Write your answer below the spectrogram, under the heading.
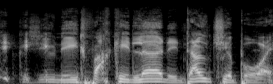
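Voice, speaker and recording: Putting on a gruff character voice in a Cockney accent, a man talks at a moderate pace and medium pitch with ordinary pitch variation. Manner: aggressive, insulting.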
